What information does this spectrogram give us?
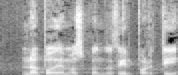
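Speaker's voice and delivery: ordinary talk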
